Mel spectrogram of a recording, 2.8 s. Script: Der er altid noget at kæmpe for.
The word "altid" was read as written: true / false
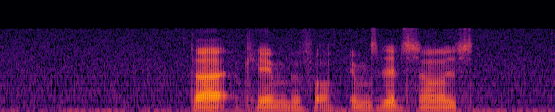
false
